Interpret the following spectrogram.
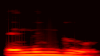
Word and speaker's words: Telugu: I just pointing out the word Telugu, you pronounced as Telugu, which is the exact pronunciation of it.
